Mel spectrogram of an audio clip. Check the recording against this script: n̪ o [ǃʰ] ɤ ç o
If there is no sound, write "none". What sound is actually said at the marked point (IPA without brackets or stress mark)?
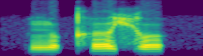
kʰ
